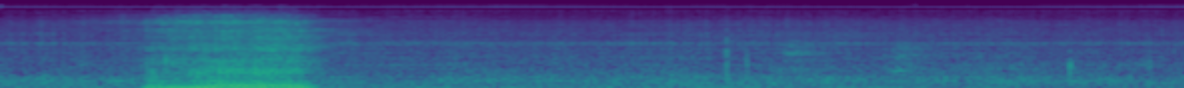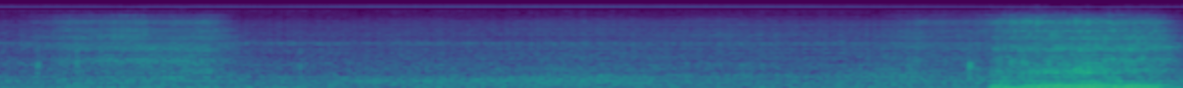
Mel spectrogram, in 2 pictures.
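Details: Snoring in Chester, a Newfoundland dog asleep on a Chesterfield sofa: three low, rumbling, pig-like snorting snores several seconds apart over a steady room hum.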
